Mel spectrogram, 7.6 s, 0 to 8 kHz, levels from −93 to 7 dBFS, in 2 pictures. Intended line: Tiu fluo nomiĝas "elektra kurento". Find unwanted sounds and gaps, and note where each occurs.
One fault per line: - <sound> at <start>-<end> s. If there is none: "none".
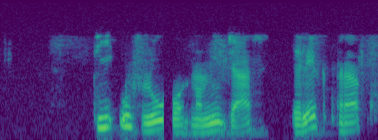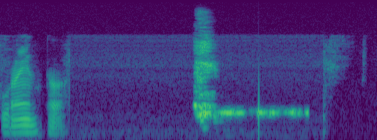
- dropout at 1.6-1.7 s
- sneeze at 5.7-6.9 s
